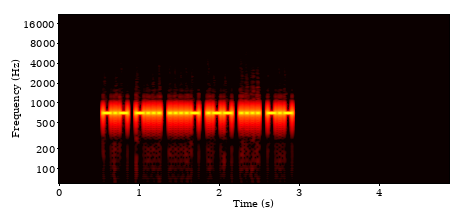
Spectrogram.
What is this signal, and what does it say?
Morse code, heard as a keyed tone, about 36 wpm, 700 Hz. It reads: KB4WHK
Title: USA Call Signs - 6 Characters - 35wpm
